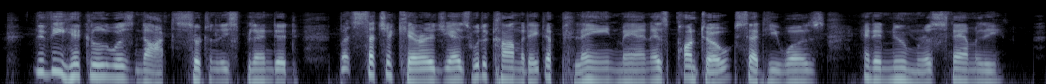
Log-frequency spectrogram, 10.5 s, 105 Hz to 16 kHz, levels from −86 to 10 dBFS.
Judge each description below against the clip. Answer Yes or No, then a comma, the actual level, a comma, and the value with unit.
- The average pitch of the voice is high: No, low, 130 Hz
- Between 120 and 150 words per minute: Yes, average, 145 wpm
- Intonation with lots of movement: No, average, 2.8 semitones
